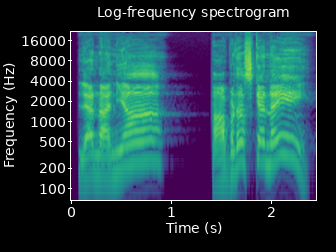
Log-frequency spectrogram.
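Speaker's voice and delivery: high-pitched, insistent holler; calling out. A narrator's reading. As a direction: demand an answer from the unresponsive boy. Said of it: "જવાબ ન મળતા ફરીથી બૂમ મારી". (જવાબ માટે ઊંચા સૂરે બૂમ)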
